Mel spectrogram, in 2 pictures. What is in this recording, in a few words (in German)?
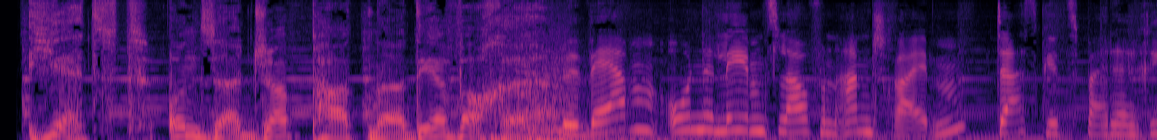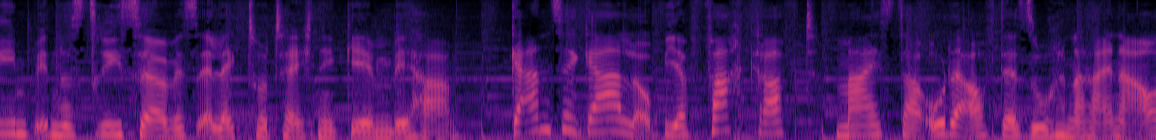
Infomercial; Riempp; Job; Bewerben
